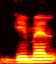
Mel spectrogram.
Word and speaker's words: Gimel: Now, if you see here, Gimel, it gives a G sound in got. A G sound in got. So the sound here it is G. And numeric value of Gimel is 3.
